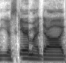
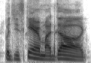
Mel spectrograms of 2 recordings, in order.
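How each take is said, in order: First: It is said in his normal voice. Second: It is said in a put-on pimp voice.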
